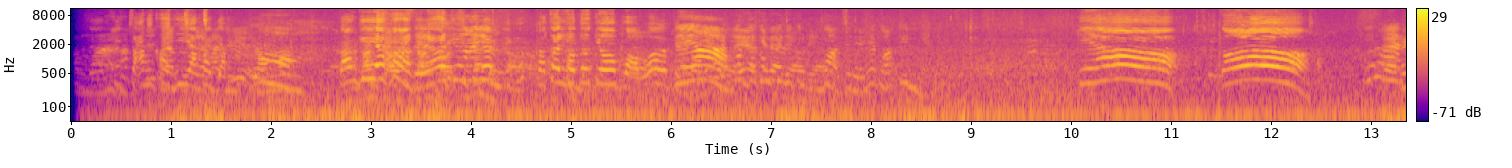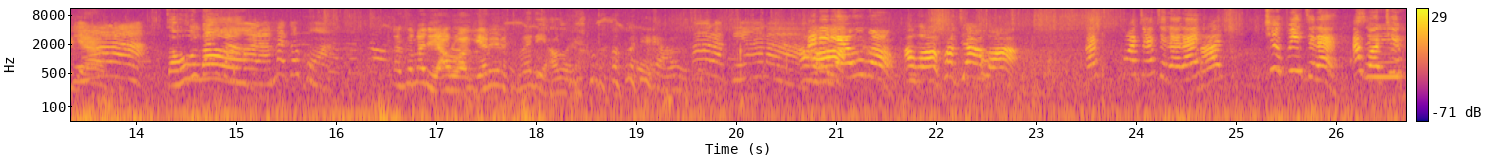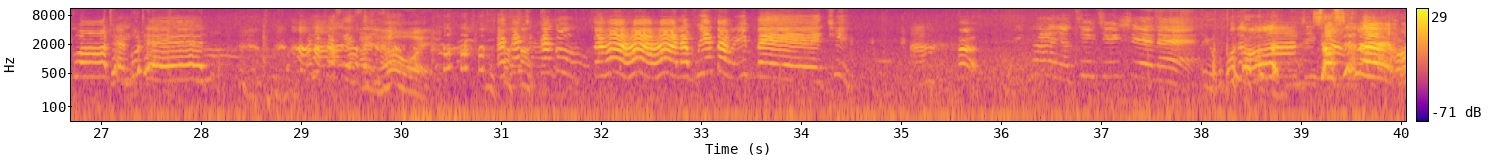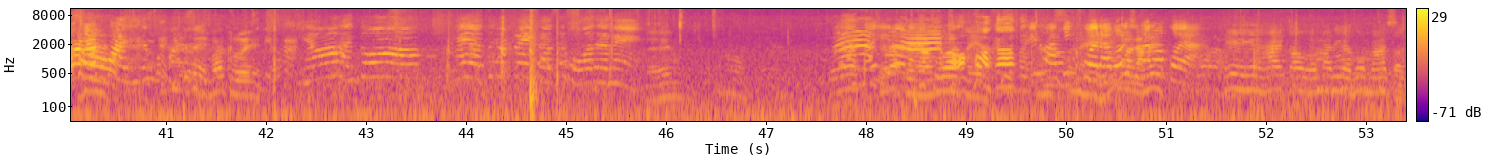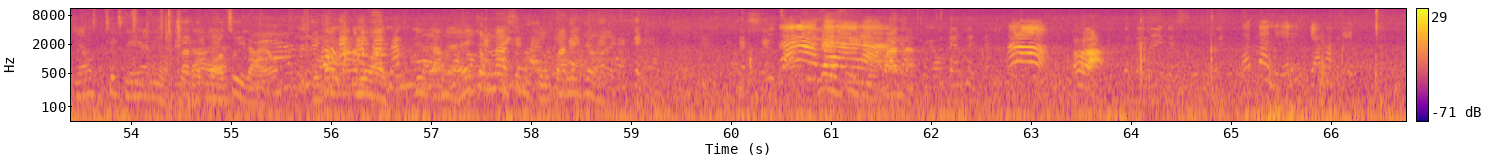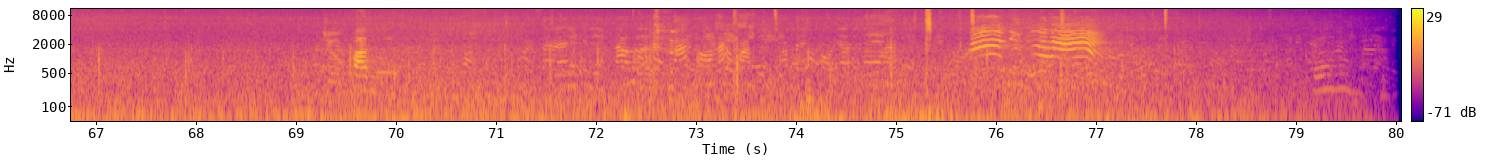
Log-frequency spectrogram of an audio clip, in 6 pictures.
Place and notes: {"title": "tuman, Keelung - Pictures to commemorate", "date": "2012-06-24 13:09:00", "description": "Middle-aged tourists, Pictures to commemorate, Train message broadcasting, Binaural recordings", "latitude": "25.16", "longitude": "121.77", "altitude": "1", "timezone": "Asia/Taipei"}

